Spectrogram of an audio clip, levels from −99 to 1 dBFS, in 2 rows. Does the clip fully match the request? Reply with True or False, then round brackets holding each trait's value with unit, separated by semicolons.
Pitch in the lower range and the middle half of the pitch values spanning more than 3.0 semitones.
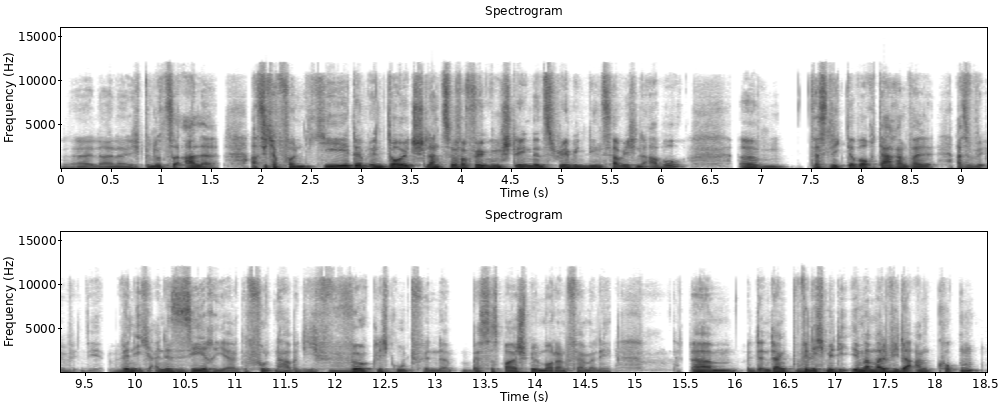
True (120 Hz; 3.8 semitones)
